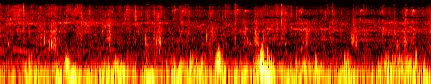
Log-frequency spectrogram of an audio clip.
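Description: Bare feet wading through shallow water and mud in a flooded paddy, a splash and slosh with each step, about two steps a second.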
